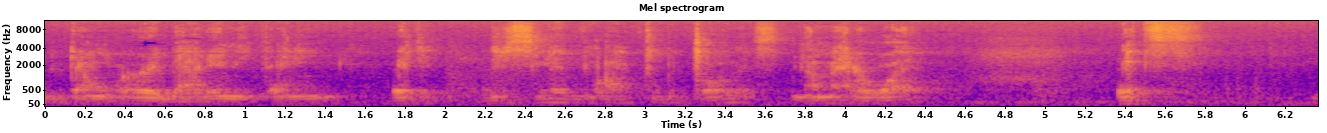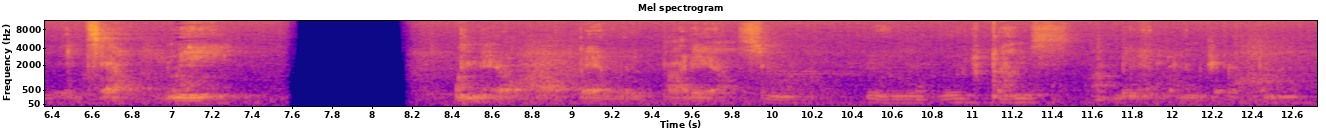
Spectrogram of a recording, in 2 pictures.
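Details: 38-year-old man, total laryngectomy for laryngeal cancer about four years earlier followed by radiation, speaking with a Provox voice prosthesis and HME; tracheoesophageal speech.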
